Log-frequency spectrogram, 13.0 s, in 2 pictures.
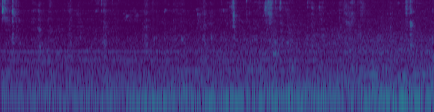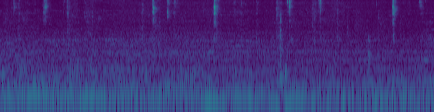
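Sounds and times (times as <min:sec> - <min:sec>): chewing crispy food: 0:00.0 - 0:13.0
low steady hum: 0:00.0 - 0:13.0
mouth clicks and wet smacks: 0:12.1 - 0:13.0.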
